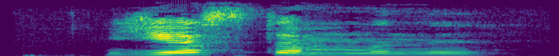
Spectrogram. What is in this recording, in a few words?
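"йӧзтӧммыны" Komi, female; audio dict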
